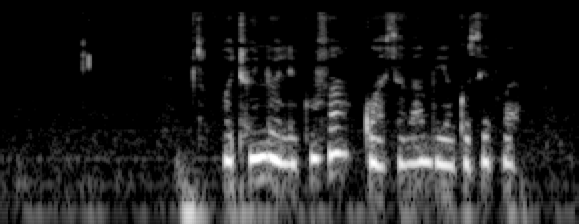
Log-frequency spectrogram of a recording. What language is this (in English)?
Swahili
